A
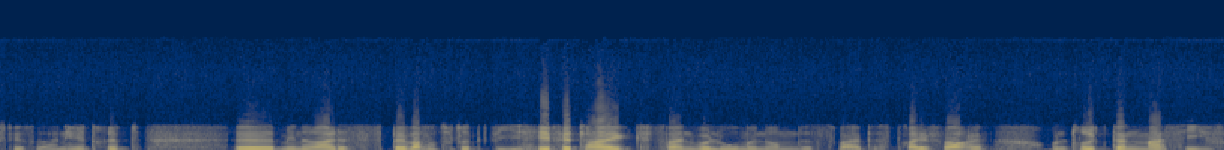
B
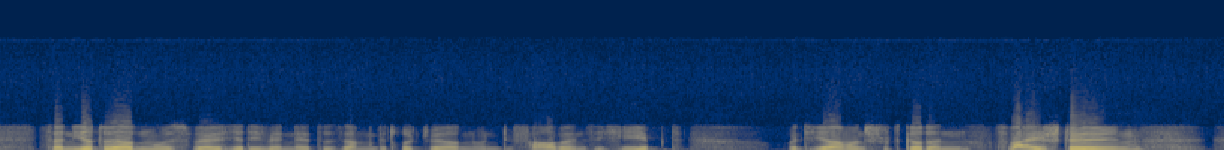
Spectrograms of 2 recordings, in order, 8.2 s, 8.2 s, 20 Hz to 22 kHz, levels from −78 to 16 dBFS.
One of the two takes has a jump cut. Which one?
A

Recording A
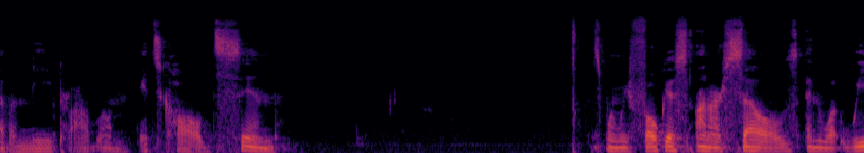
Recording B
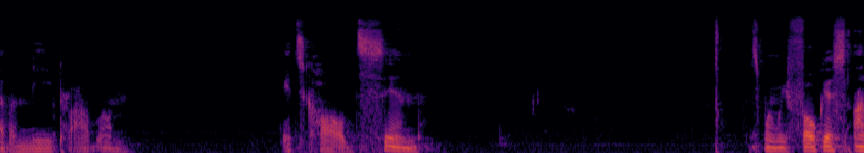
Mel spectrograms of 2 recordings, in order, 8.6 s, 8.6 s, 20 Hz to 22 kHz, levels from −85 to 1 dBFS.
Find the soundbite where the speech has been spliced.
A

